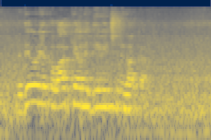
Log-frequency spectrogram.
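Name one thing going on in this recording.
A man reads aloud into a microphone.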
